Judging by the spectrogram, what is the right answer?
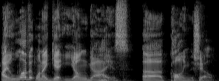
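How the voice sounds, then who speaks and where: A man with a fairly high voice hosts a call-in advice show in a loose, chatty way. He repeats words, restarts his sentences and keeps calling people "dude". The sound is close and dry, with no room around it. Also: very animated, normal speed, a bit bright, dry recording. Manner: casual, repeats himself, calls people "dude".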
